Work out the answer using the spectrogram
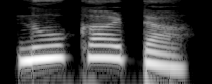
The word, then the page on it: ನುಗ್ಗಾಟ: nuggāṭa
